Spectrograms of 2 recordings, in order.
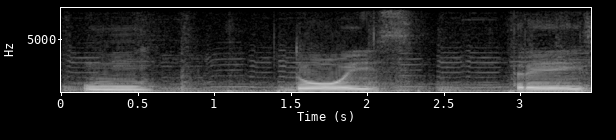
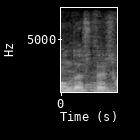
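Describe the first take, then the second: First: It is counted slowly with long vowels. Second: It is counted fast with short vowels. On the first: This is how a person who talks slowly speaks. "Ele prolonga o tempo de duração da vogal" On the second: This is how a person who talks fast speaks. "O indivíduo que fala rápido, ele encurta o tempo de duração de vogal"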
